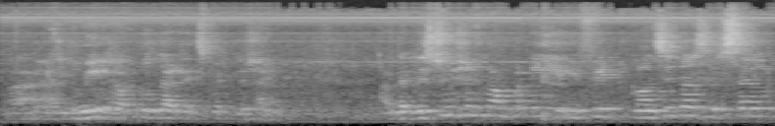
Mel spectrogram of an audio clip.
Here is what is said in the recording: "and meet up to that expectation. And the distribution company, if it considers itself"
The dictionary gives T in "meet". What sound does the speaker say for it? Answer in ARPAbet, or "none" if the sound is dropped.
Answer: none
